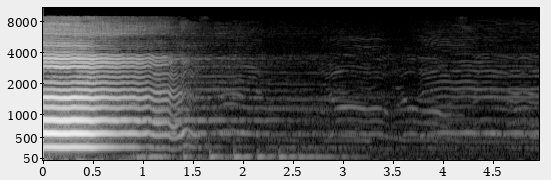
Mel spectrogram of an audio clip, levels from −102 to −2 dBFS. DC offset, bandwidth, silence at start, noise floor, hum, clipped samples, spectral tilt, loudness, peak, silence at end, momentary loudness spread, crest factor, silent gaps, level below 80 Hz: under 0.1%; 9.4 kHz; 0 s; -67 dBFS; none; under 0.1%; -1 dB/octave; -12 LUFS; -2 dBFS; 3.9 s; 27 LU; 16 dB; none; -64 dBFS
